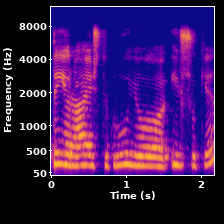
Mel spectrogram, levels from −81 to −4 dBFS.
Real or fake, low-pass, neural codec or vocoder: real; 10.8 kHz; none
